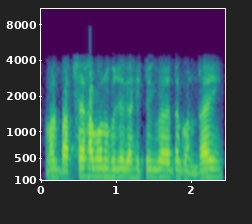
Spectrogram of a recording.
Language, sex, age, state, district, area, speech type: Assamese, male, 30-45, Assam, Nalbari, rural, conversation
